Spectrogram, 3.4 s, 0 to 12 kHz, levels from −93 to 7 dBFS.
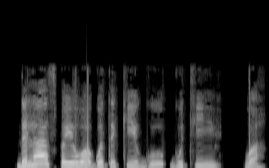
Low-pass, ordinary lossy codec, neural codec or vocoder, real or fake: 7.2 kHz; AAC, 48 kbps; none; real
